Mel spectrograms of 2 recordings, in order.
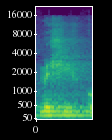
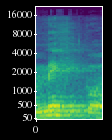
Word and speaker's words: México: Y pues ahora todos lo pronunciamos con J, pero pues la forma ideal, o como está escrito, es con X.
